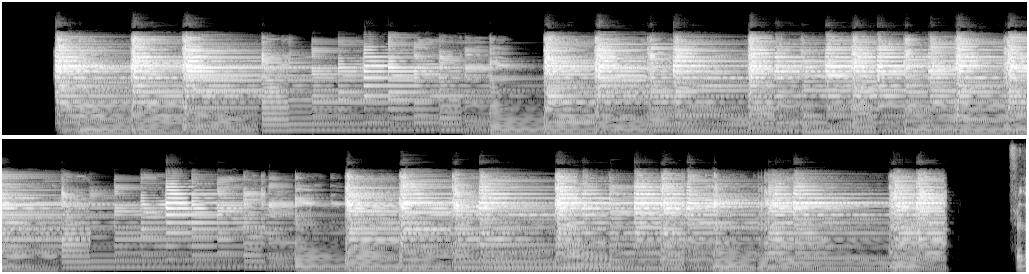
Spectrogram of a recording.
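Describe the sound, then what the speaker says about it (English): Electric guitar played through an amp with the preamp gain turned down and a speaker impulse response, giving a mostly clean tone with effects. Continuous chords and picked notes play loud and close for about twenty seconds with no talking. "show you a clip of where I backed the preamp gain down on the amp and really cleaned it up so that it's basically a clean sound"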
